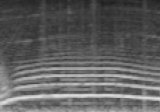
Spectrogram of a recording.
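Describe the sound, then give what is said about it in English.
A voice imitates a horn call with one long, steady, mid-pitched note that swells briefly at the start and holds for under two seconds, with a buzzy, reedy tone and no talking. “But after a while, you hear what sounds like some sort of a horn.”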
